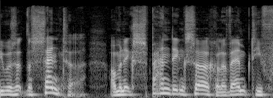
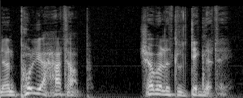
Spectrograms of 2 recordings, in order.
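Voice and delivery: usual speaking voice

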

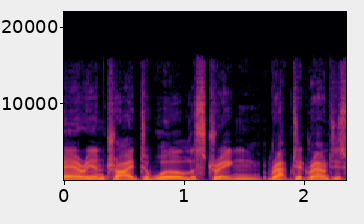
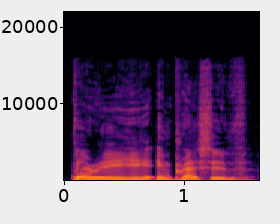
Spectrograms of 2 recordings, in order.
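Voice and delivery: slow, higher sighed remark; weary sigh; 7 semitones higher, slower than usual. A narrator's reading. Rincewind at the foot of a rickety ladder, sighing. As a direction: say it on a long sigh. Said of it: "sighed Rincewind".

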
